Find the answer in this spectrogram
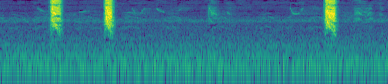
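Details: Female double-collared seedeater giving calls intended to get the male singing; three short, piercing high chips, two close together and one after a two-second pause, with soft background hiss.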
